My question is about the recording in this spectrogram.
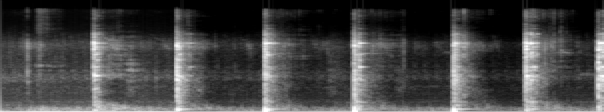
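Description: A steel hoe blade striking and prying among stones in rocky ground: about seven sharp metallic clinks, roughly one a second, some doubled.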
